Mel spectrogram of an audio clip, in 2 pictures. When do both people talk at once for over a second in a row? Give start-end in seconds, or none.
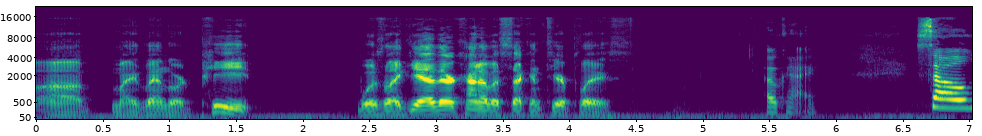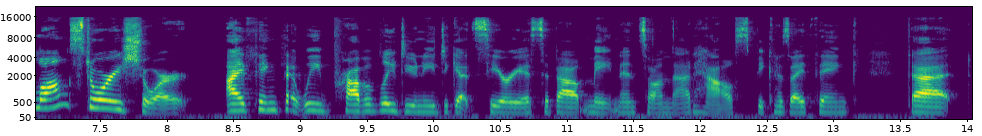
none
